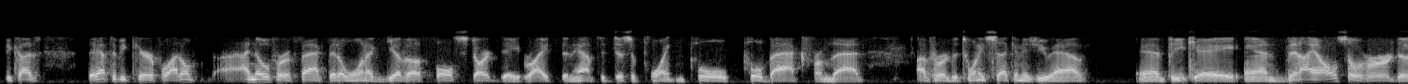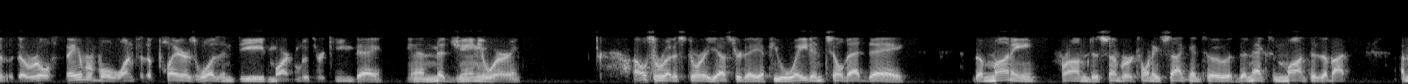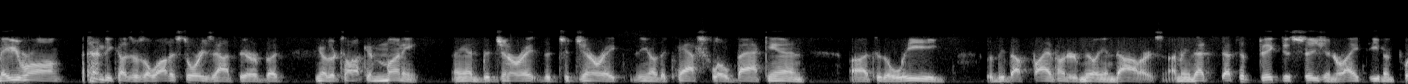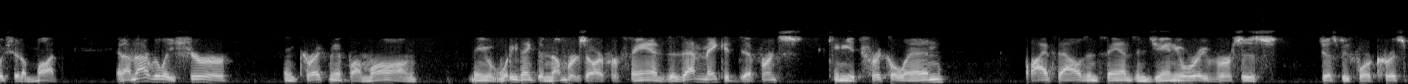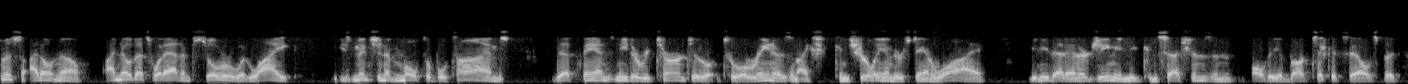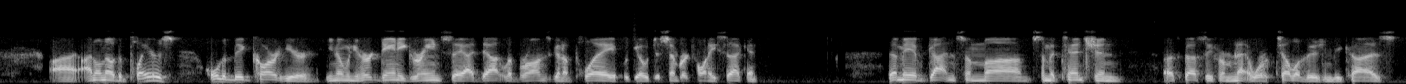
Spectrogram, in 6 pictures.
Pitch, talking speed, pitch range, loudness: 90 Hz, 195 wpm, 80-100 Hz, -18 LUFS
